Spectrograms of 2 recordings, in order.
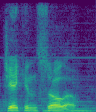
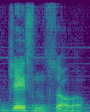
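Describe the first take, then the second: First: The middle consonant of the name is a K sound. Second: The middle consonant of the name is an S sound. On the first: The speaker calls it wrong. "the C is pronounced as um, a K" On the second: The speaker calls it right. "the author meant for it to be pronounced Jason"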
